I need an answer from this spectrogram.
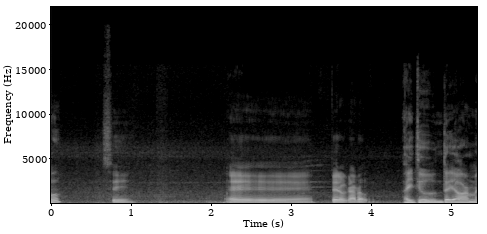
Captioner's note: speaking Spanish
